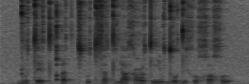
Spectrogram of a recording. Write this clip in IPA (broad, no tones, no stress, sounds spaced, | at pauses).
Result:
ɖ u t e t qʼ i t t͡sʼ u t z a t ʎ a x ʕ o t ɲ ɪ w d o d̪ e x u χ ʊ χ u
